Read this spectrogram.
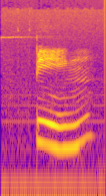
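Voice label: "bin", Mandarin Chinese, third tone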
